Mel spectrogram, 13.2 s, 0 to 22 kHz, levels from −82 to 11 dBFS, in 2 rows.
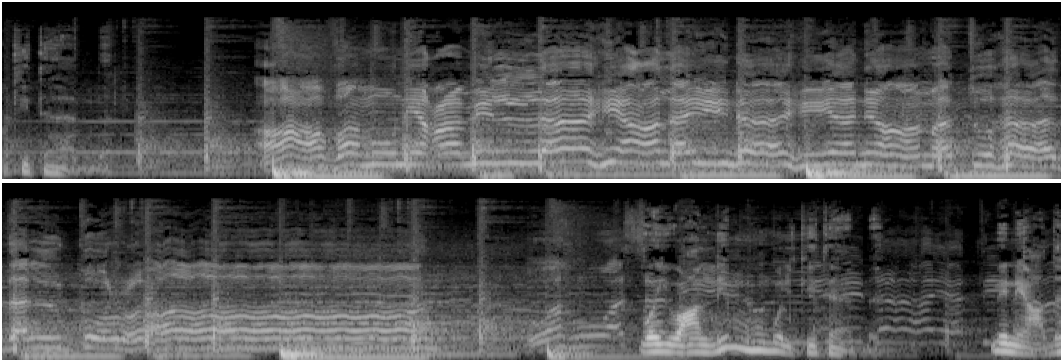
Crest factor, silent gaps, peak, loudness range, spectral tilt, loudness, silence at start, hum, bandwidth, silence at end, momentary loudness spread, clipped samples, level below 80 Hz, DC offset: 18 dB; none; -2 dBFS; 4 LU; -5 dB/octave; -18 LUFS; 0 s; none; 16 kHz; 0 s; 14 LU; under 0.1%; -30 dBFS; under 0.1%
